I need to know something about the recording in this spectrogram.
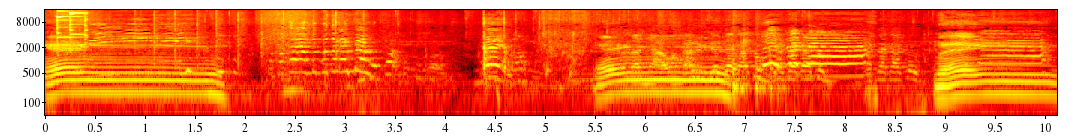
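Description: A person's voice making long, level, drawn-out vocal sounds: three held notes each one to two seconds long, with shorter, higher-pitched calls between them.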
